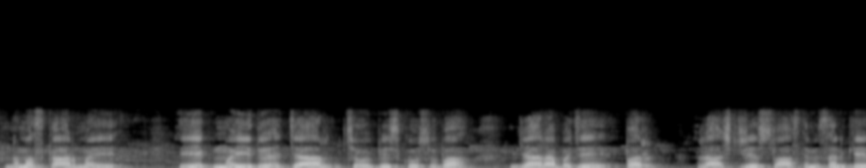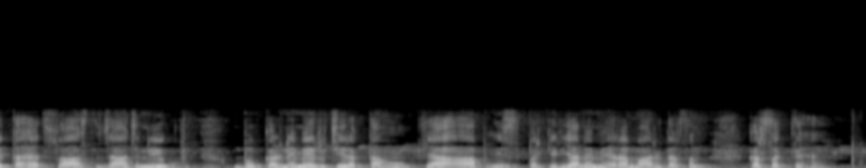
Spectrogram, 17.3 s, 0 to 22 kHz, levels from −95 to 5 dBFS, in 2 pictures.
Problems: constant background noise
